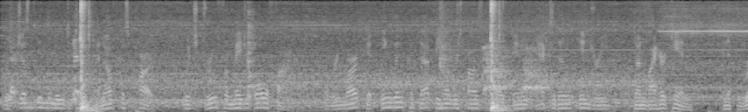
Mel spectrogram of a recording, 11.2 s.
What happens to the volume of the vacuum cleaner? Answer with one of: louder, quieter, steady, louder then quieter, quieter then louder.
steady.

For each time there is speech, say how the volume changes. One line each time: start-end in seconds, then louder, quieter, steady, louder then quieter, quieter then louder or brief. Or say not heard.
0.0-11.1 steady.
